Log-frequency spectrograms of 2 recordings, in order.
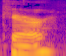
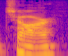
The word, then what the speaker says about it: char: take a look at care and we'll take a look at boolean after that so care or some people pronounce a char either way it's fine C equals some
